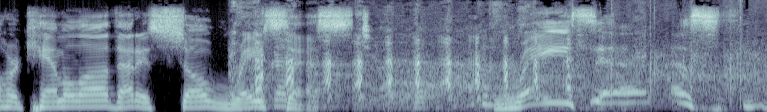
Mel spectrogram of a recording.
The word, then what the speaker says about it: Kamala: You're with Kamala, though.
